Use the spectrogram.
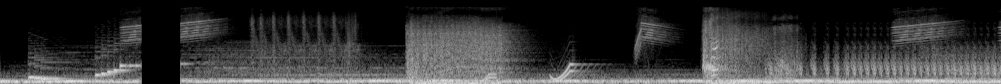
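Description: At 1.41 s the sound cuts out and the output sits silent until 1.81 s, a gap of roughly 0.39 s, after which it resumes. This is a playback stall. The likely cause is the player's buffer running dry, or its output thread being held up, so that no samples reached the device for the length of the gap.

From 1.81 s to 4.81 s the audio runs fast, at 1.1 times normal speed, and its pitch is raised by about a semitone and a half. This is catch-up at higher speed. Having fallen behind during the stall, the player resamples its queued backlog to drain it more quickly. Because resampling shifts speed and pitch together, the whole three-second stretch sounds hurried and sharp. At 4.81 s playback drops back to its normal rate and pitch.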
